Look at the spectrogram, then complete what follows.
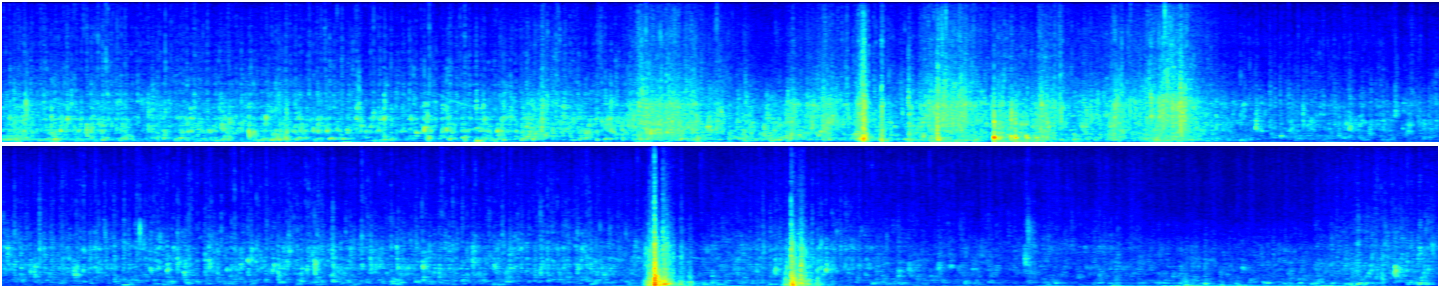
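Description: Clothes being hand-washed at a concrete washing sink: wet cloth scrubbed and splashed against the ribbed concrete, with a few sharp strokes in the first half. Then a steadier sound of running water, broken by two sharp smacks about two-thirds of the way through.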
